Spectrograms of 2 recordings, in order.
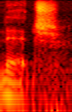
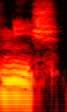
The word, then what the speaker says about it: niche: i'm still finding that niche i thought it was niche niche niche however you want to pronounce it all right i don't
